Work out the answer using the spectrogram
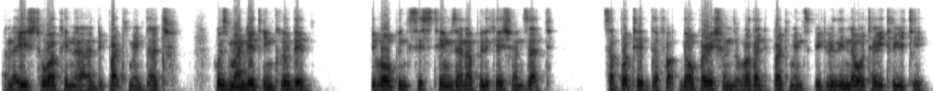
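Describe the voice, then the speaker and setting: A middle-aged man from Uganda giving a webinar presentation over a video call, measured, often repeating words as he goes. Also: low-pitched. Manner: measured, flat delivery with frequent repeated words.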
